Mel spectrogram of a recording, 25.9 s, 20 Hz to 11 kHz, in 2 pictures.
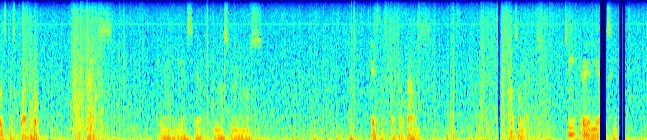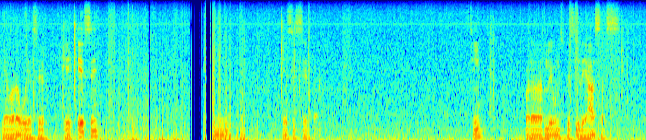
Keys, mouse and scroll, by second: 1.4-2.4 shift+middle drag, 2.6-4.4 middle drag, 5.6 shift+right click, 6.4 shift+right click, 6.8 shift+right click, 7.3 shift+right click, 7.8-9.8 shift+middle drag, 10.0-11.4 middle drag, 11.8-13.2 middle drag, 14.3 e, 14.6 s, 16.6 click, 18.6 s, 18.9 z, 21.9 click, 22.5 scroll down 1, 22.9 Tab, 23.2-25.5 middle drag, 25.5 Tab.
